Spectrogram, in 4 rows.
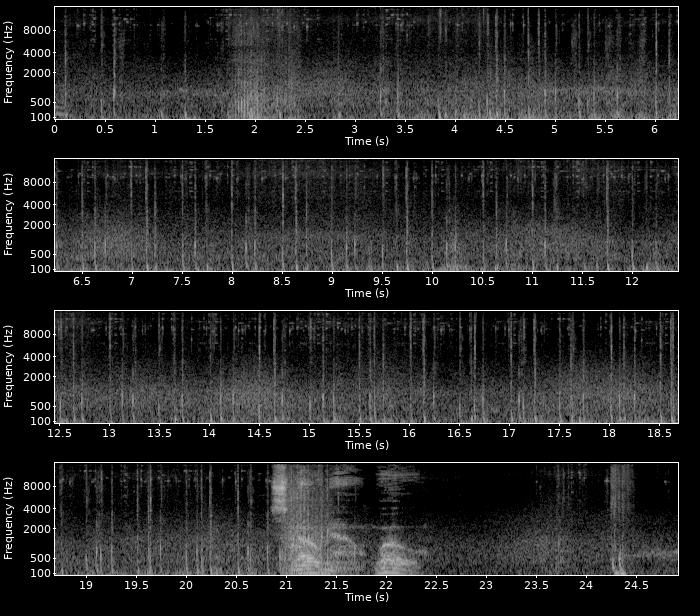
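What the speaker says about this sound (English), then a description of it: "Run, Roach" Hoofbeats of a horse galloping in The Witcher 3, a fast, steady rhythm of clopping that continues throughout, with a brief louder burst near the end and faint voices in the background.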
